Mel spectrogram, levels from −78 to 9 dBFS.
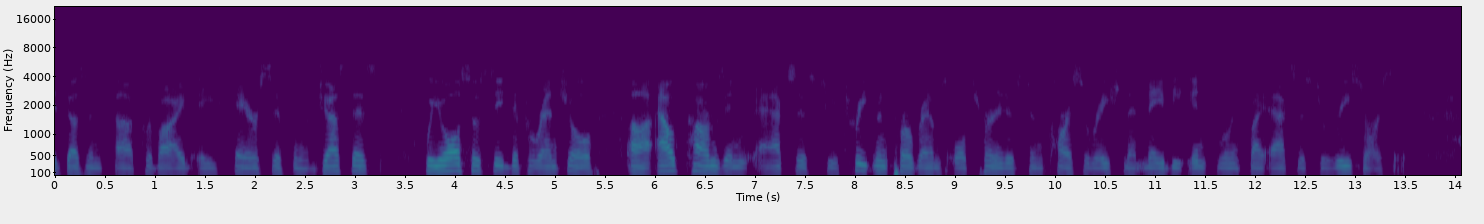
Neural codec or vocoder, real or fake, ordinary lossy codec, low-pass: codec, 16 kHz, 2 kbps, FreqCodec, larger model; fake; Opus, 64 kbps; 5.4 kHz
